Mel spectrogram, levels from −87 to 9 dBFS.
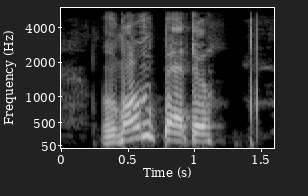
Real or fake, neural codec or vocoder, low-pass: real; none; 5.4 kHz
